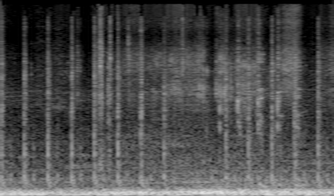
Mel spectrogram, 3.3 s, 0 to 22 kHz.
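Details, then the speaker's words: 2008 Chevrolet Impala: quick uneven ticking clicks from behind the dash over a low rumble, a failing HVAC blend door actuator, audible even before startup and easily mistaken for engine knock. "So, but you know, if you don't hear it until after the car start up, some people might mistake that noise for a knocking. Like, oh man, the car knocking, what's that?"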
